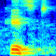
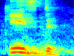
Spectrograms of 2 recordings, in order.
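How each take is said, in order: First: The word ends in a t sound. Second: The word does not end in a t sound. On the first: The speaker calls it right. "T, kissed" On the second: The speaker calls it wrong. "not kissed"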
